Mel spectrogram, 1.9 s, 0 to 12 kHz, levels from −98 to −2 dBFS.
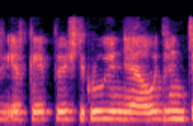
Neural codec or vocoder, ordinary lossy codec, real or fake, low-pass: codec, 16 kHz, 4 kbps, FreqCodec, larger model; Opus, 64 kbps; fake; 7.2 kHz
